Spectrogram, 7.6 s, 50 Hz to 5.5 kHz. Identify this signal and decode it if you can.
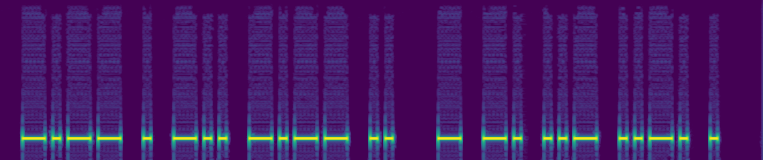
Morse code, heard as a keyed tone, about 16 wpm, 800 Hz. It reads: YEDYI TNUFE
